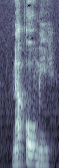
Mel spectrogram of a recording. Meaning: 1. Naomi (Biblical figure) 2. a female given name
- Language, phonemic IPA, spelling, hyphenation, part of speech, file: Dutch, /ˌnaːˈoː.mi/, Naomi, Na‧omi, proper noun, Nl-Naomi.ogg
